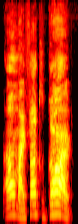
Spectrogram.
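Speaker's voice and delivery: loud exasperated groan; exasperated outburst. Real, not acted. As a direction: blurt it out, fed up. Exasperated at repeated content.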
